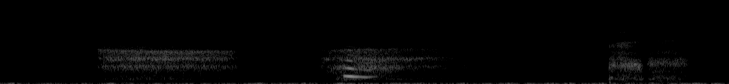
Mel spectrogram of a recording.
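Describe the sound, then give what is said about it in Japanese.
A person takes a deep breath: two long, breathy, sighing draws of air, a pause, then two short quick breaths. It is quiet and there is no talking. “あ、深呼吸してみるね。”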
